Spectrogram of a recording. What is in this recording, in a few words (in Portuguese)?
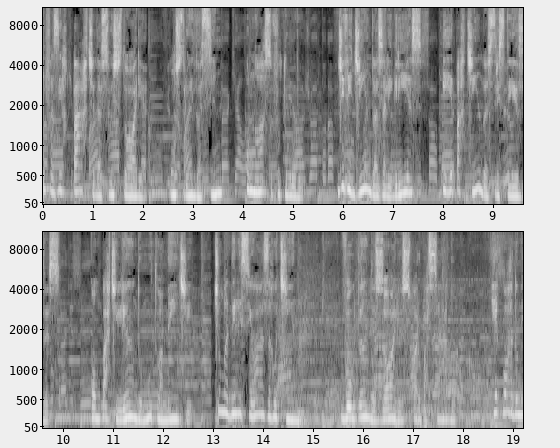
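aniv casamento fem, Telemensagens; Telemensagem de Aniversário de Casamento Romântico – Voz Feminina; Telemensagens para todas as ocasiões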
